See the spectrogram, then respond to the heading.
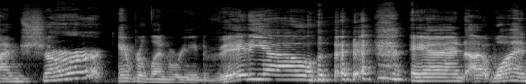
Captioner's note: laughs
